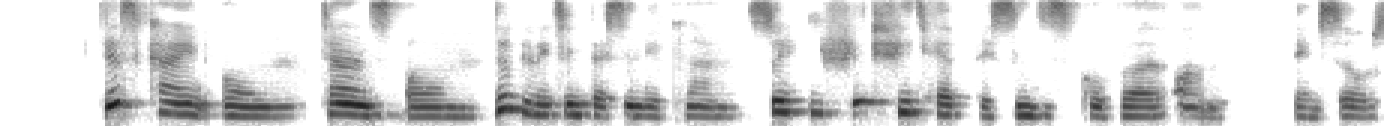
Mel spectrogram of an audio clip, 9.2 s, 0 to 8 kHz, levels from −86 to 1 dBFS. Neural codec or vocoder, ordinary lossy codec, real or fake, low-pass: codec, 16 kHz, 1 kbps, X-Codec, HuBERT features, trained on general audio; none; fake; none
